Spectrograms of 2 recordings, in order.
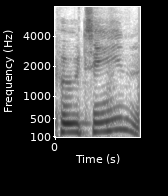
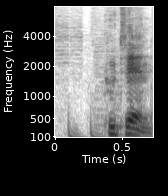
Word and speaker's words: poutine: Home of Sojourn, some great poutine, and the Overwatch League Grand Finals.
